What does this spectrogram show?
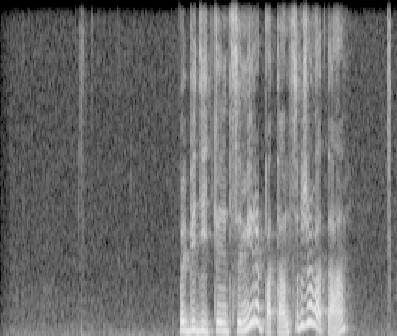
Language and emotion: Russian, positive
